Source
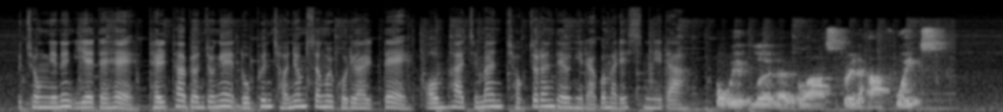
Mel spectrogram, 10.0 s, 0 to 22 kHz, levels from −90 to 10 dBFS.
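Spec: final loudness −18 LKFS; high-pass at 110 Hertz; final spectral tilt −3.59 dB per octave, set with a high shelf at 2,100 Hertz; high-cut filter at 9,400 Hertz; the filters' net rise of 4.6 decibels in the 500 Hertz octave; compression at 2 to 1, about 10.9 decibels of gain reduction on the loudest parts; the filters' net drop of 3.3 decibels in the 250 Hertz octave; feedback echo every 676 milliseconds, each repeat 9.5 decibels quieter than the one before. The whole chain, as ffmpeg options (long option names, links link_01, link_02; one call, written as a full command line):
ffmpeg -i in.wav -af "highpass=110,lowpass=9400,equalizer=frequency=250:width_type=o:gain=-6.5,equalizer=frequency=500:width_type=o:gain=6.5,highshelf=frequency=2100:gain=6.5,acompressor=threshold=-36dB:ratio=2,aecho=1:1:676|1352|2028|2704:0.335|0.111|0.0365|0.012,volume=15dB" out.wav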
